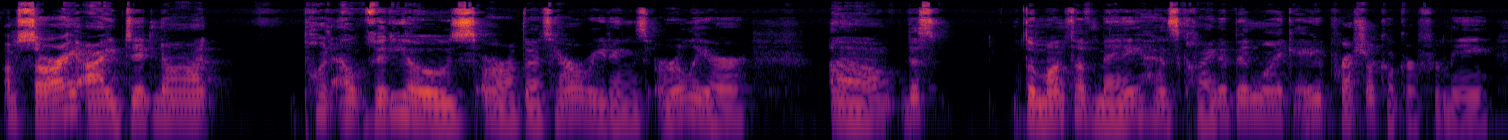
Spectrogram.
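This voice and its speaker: A woman reading tarot cards as a casual voice-over, sounding a little nasal and hoarse from allergies, chatty and full of "like" and "um". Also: low-pitched, measured pace, darkish tone. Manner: chatty, filler-heavy, frequent "like" and "um". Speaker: tarot reader. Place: home, voice-over behind the camera.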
